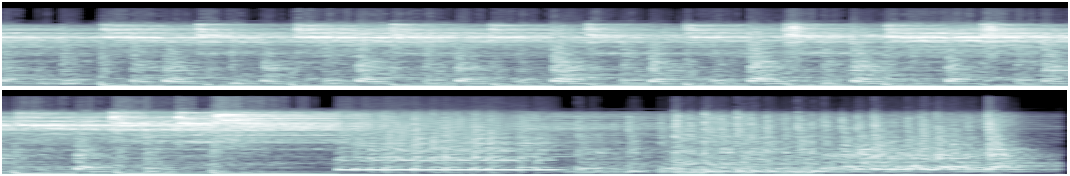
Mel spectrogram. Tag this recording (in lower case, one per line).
whack
snare drum
drum kit
musical instrument
drum
cymbal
